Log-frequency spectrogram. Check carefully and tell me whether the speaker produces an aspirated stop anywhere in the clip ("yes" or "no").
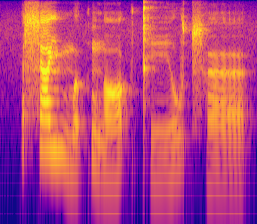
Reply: yes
